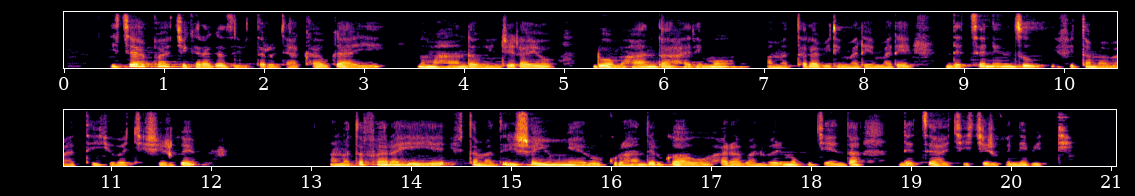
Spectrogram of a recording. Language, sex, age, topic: Kinyarwanda, female, 18-24, health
